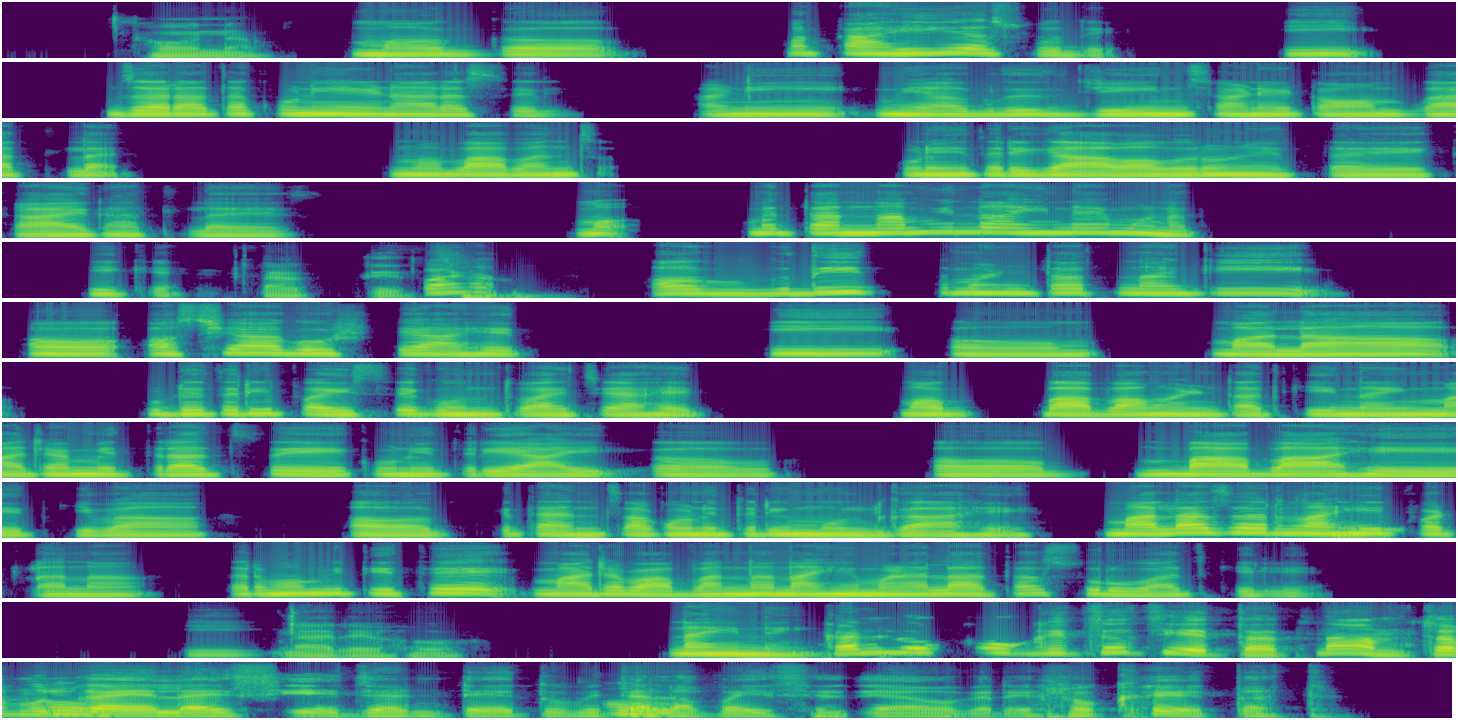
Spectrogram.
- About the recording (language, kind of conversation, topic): Marathi, podcast, नकार म्हणताना तुम्हाला कसं वाटतं आणि तुम्ही तो कसा देता?
- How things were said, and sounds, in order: tapping; other background noise; laughing while speaking: "लोकं येतात"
